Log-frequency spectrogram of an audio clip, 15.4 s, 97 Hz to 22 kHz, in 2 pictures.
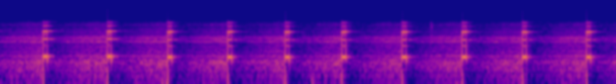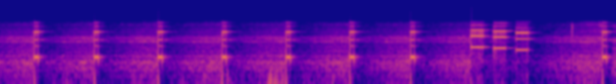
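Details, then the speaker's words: Ohmeda Trustat 3500 pulse oximeter heart rate alarm, low heart rate limit raised to 95 so a rate below it triggers: regular electronic beeps about 79 a minute with a distinct heart rate alarm tone. "I can tell from the tone it's given that for the heart rate they wear his hats are without even coming here to check"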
